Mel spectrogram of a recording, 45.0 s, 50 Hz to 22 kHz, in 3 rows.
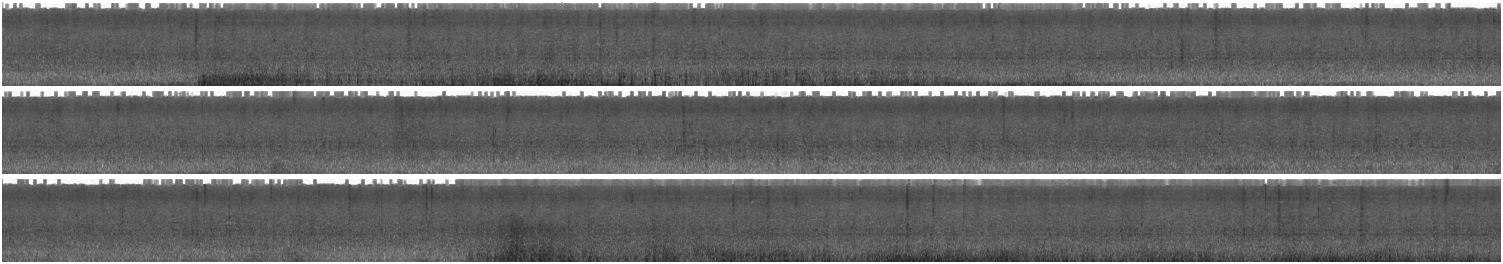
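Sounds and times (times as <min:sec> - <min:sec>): heavy rain falling: 0:00.0 - 0:44.9
low rumble of thunder: 0:00.4 - 0:18.8, 0:34.2 - 0:44.9.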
